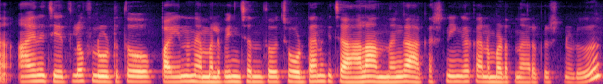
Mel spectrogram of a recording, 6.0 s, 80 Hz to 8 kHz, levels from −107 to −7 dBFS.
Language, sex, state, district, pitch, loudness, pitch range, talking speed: Telugu, female, Andhra Pradesh, Annamaya, 180 Hz, -18 LUFS, 170-185 Hz, 140 wpm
